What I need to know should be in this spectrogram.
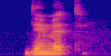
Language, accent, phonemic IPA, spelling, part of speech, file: French, Canada, /de.mɛt/, démette, verb, LL-Q150 (fra)-démette.wav
- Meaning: first/third-person singular present subjunctive of démettre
